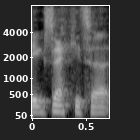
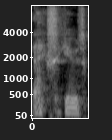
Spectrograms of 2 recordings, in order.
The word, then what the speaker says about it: Executor: I love the Executor, or the Executor, as the Americans say, but it's Executor because it sounds cooler.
